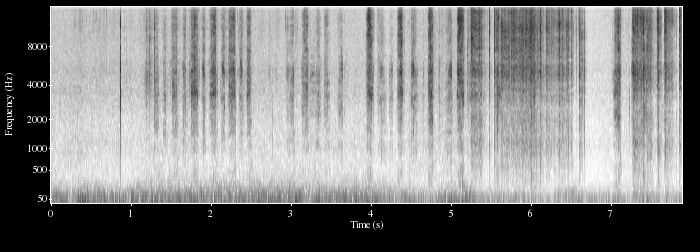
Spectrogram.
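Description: Knife scraping down a ferrocerium rod in a quick run of sharp scratching strikes, throwing sparks onto a feather stick's fine curls to light it. A steady low rumble sits underneath.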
